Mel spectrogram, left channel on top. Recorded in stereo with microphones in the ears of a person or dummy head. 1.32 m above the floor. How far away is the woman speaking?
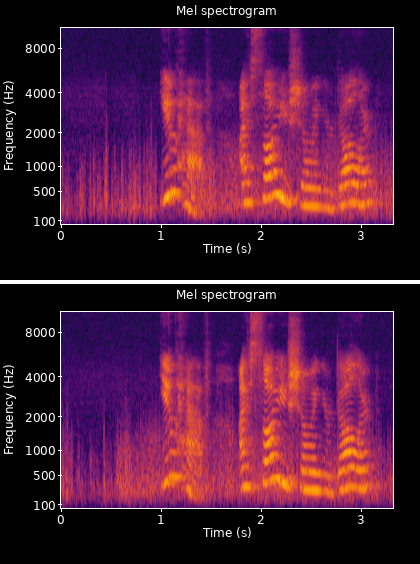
About 1.2 m.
